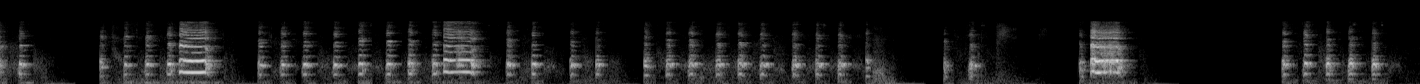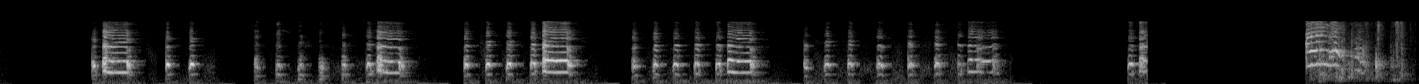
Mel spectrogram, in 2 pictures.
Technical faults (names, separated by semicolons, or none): comfort noise in place of the background; onset clipped by the voice detector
